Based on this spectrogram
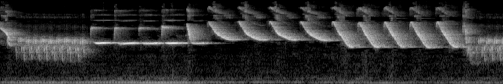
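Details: Canary lure song: a buzzy low trill, then clipped high notes, followed by a long series of rapid down-slurred whistles repeated roughly four per second, closing with another buzzy trill.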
